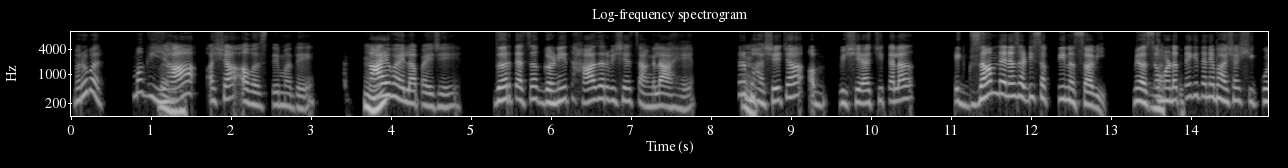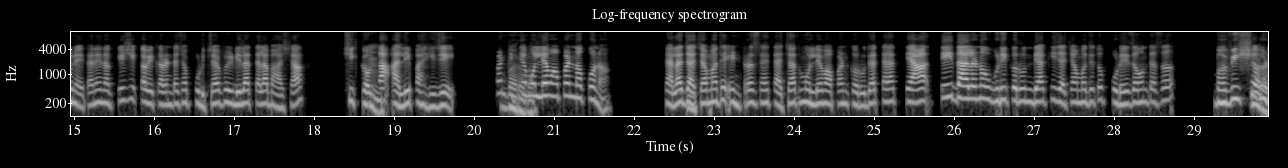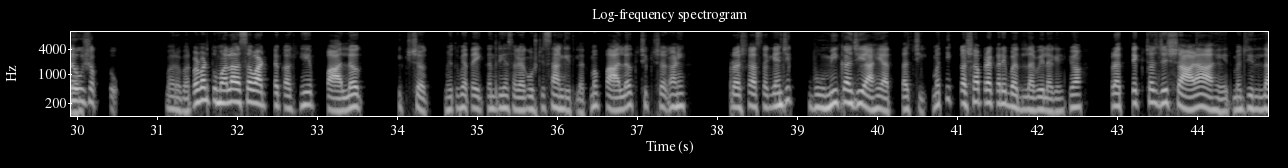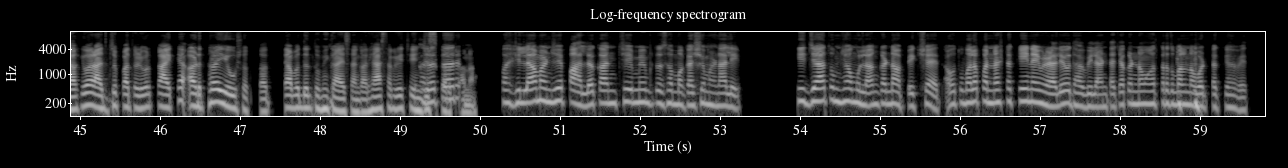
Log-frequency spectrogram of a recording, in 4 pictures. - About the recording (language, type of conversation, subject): Marathi, podcast, शाळेतील मूल्यमापन फक्त गुणांवरच आधारित असावे असे तुम्हाला वाटत नाही का?
- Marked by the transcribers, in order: other background noise; in English: "एक्झाम"; in English: "चेंजेस"; chuckle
